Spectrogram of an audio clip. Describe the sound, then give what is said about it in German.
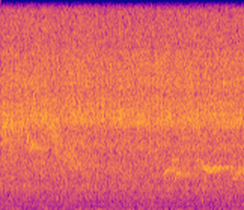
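Water gushing hard out of a tap: a loud, steady rushing hiss that holds constant for about two seconds with no talk over it. “Guck mal, wie das Wasser hier rauskommt, wisst ihr? Das ist nämlich so. Das kommt nicht so lülülülülü raus, sondern das kommt richtig raus.”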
